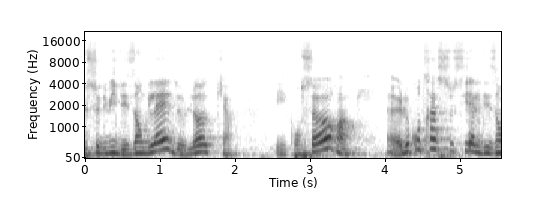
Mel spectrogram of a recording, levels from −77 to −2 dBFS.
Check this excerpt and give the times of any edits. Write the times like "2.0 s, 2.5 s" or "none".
none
